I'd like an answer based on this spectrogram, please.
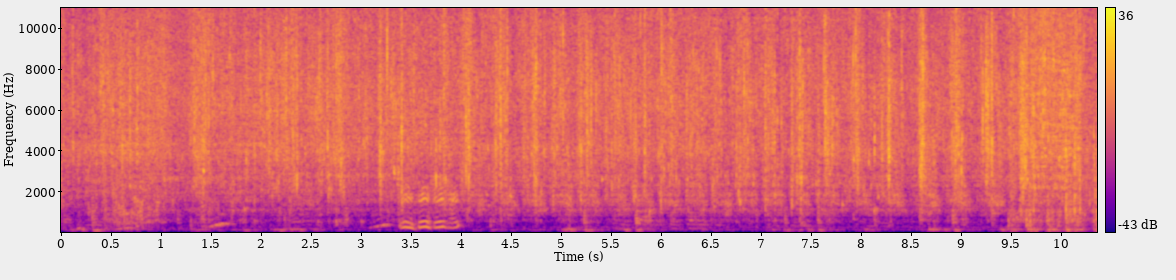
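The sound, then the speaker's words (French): Water splashing and trickling in irregular bursts, made on purpose as a sound example, with a brief vocal sound partway through. “Par exemple, de l'eau, hein. Un son que t'as. Par exemple, de l'eau.”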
